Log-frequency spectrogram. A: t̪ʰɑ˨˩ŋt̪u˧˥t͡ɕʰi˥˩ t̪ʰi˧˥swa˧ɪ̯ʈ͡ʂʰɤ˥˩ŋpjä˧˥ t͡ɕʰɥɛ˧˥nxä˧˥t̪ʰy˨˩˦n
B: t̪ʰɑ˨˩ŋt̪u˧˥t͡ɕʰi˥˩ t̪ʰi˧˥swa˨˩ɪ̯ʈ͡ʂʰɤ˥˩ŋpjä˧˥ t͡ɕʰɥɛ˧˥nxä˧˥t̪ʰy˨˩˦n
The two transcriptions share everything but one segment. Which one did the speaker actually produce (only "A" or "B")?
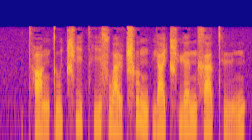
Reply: B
